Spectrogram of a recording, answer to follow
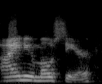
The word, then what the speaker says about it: Ainu Mosir: uh so the movie we're talking about is i knew most here uh am i pronouncing that correct yeah yeah so um i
